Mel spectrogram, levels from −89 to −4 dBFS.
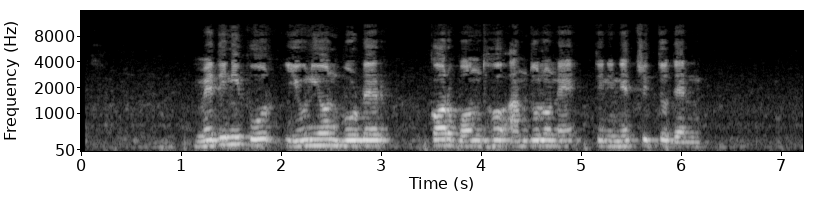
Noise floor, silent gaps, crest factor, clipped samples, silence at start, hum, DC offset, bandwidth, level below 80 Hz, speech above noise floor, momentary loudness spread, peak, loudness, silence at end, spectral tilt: -55 dBFS; none; 18 dB; under 0.1%; 0.75 s; none; under 0.1%; 10.5 kHz; -58 dBFS; 32 dB; 10 LU; -8 dBFS; -24 LUFS; 1.05 s; -6 dB/octave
